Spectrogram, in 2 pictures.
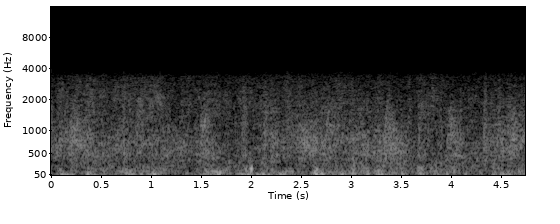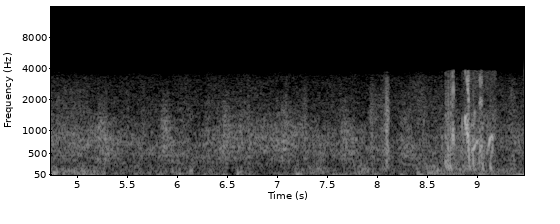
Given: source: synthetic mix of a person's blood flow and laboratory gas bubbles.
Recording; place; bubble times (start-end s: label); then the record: Doppler ultrasound of blood flow; subclavian vein
8.61-9.20 s: bubbles
From the record:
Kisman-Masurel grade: 213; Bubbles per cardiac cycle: several, 3 to 8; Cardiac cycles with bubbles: 1 to 10%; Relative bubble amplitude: loud (0.450 to 0.775); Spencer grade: 1 (occasional bubble signal discernible with the cardiac motion signal, with majority of cardiac periods free of bubbles); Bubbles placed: anywhere in the cardiac cycle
